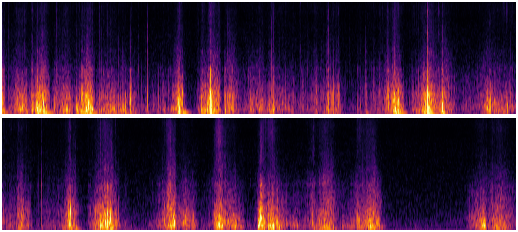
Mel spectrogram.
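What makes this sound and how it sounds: A grey faux-fur microphone windscreen is gently scratched and poked with a thin bamboo ear-pick. Close, soft, muffled scratching and rustling strokes repeat unevenly, sometimes with sharper taps. The sound is mostly low and mid, with little brightness, and stops in a few brief silences.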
